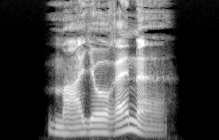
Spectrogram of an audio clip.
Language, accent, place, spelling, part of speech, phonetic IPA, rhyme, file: German, Germany, Berlin, majorenne, adjective, [majoˈʁɛnə], -ɛnə, De-majorenne.ogg
- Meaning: inflection of majorenn: 1. strong/mixed nominative/accusative feminine singular 2. strong nominative/accusative plural 3. weak nominative all-gender singular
